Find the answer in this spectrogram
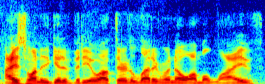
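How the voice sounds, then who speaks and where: A man's voice: mid-range voice, steady tone, very fast, a little hiss or hum. A young man ranting casually about games he dislikes, profane, rambling and sarcastic, recorded on a headset mic in his bedroom. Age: young adult. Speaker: gaming video ranter. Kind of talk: casual rant to camera.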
